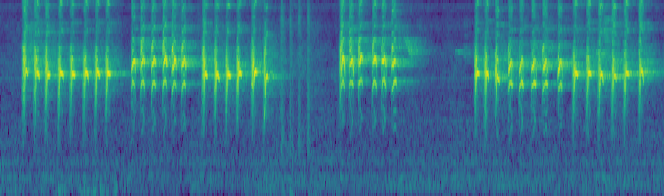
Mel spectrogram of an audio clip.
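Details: A kolibri ninja sunbird, used as a lure call and described as chatty with full rough fill, sings bursts of sharp, high chips, about eight a second, in runs of up to a second and a half with short pauses between.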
